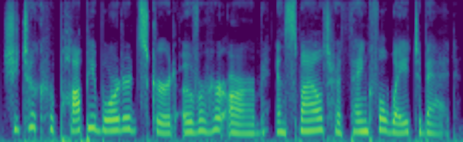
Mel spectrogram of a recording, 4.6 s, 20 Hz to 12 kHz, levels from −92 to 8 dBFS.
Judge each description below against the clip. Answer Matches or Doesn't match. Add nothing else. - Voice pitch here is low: Doesn't match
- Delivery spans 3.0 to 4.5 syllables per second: Doesn't match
